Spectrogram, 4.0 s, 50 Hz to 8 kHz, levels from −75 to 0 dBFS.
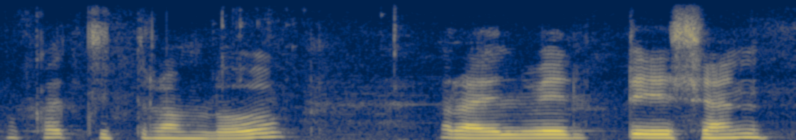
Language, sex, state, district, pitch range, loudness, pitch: Telugu, female, Andhra Pradesh, Sri Satya Sai, 190-210 Hz, -15 LUFS, 200 Hz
